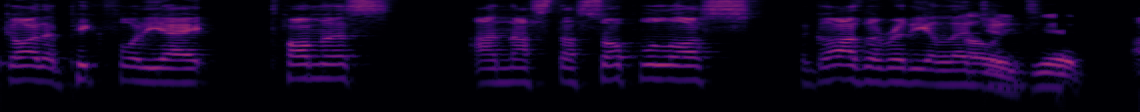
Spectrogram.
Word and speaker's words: Anastasopoulos: Thomas Anastasopoulos. The guy's already a legend. I love him. Can't wait for the commentators to say that name. Anastasopoulos. That's how you say it.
